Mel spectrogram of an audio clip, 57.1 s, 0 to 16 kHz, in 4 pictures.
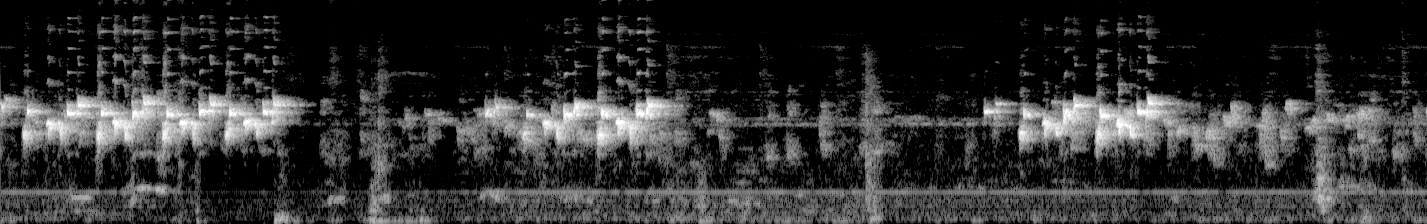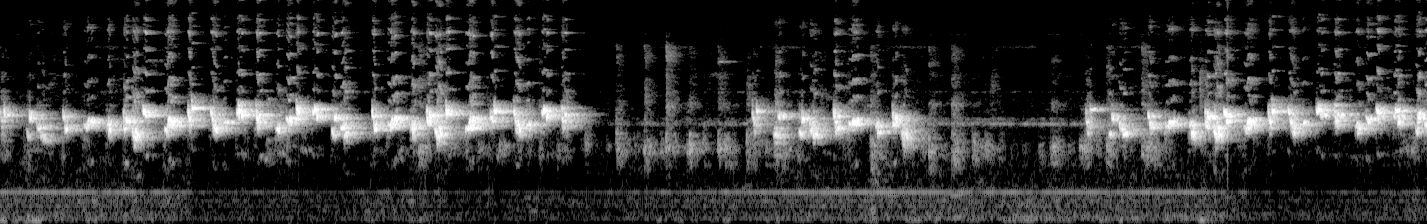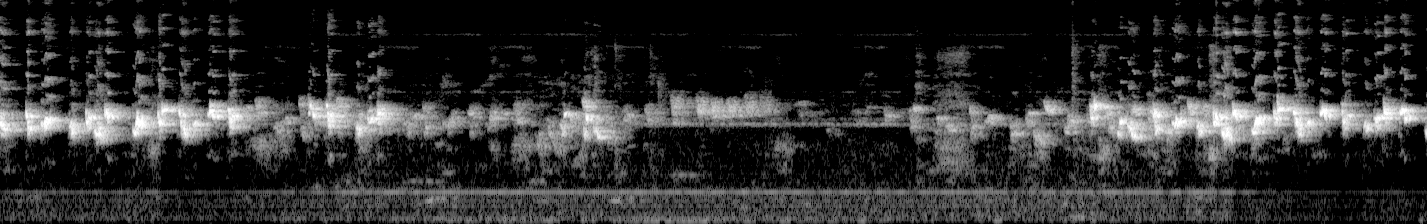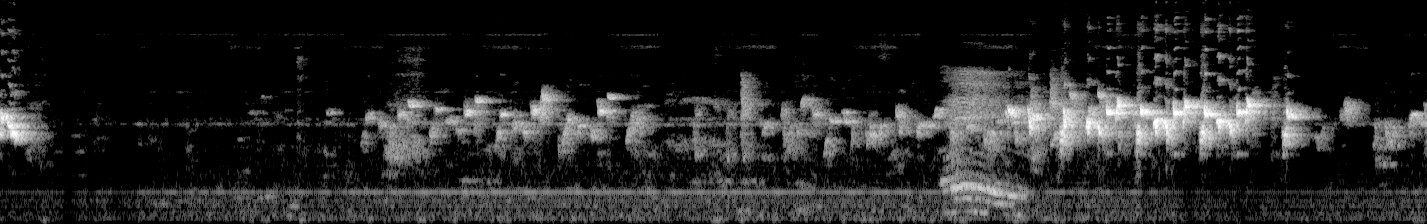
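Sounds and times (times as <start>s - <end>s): faint steady hum: 0.0s - 57.0s.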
